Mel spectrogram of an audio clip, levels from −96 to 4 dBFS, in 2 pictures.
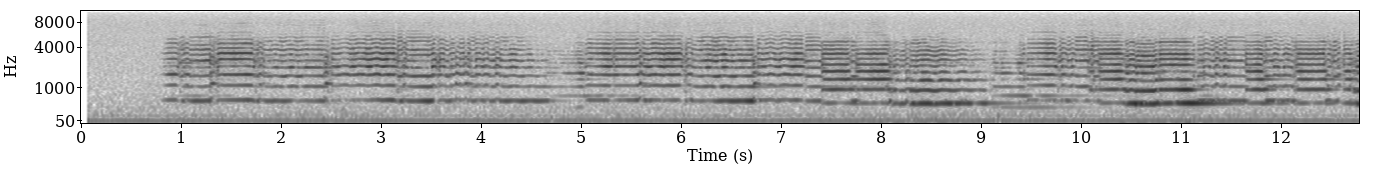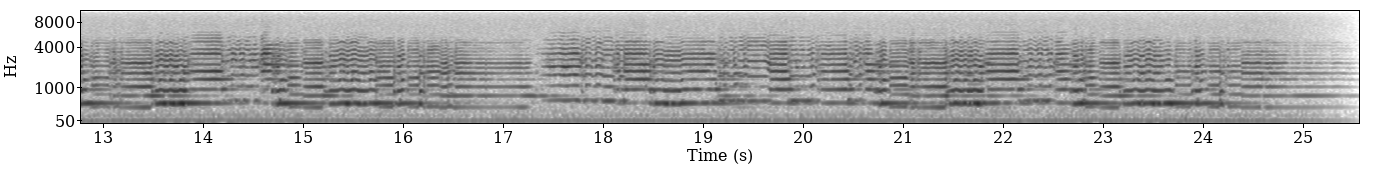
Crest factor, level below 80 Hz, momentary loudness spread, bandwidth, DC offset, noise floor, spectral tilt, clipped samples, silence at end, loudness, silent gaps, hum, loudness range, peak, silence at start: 18 dB; -50 dBFS; 10 LU; 11 kHz; under 0.1%; -47 dBFS; -1.5 dB/octave; under 0.1%; 0.2 s; -22 LUFS; none; none; 3 LU; -6 dBFS; 0.05 s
